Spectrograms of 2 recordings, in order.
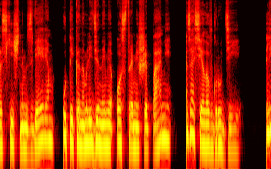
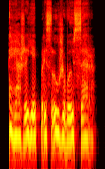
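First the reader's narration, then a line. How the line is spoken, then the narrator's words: Muttering downward. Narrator (Russian): пробормотала, обращаясь к земле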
